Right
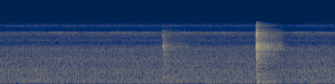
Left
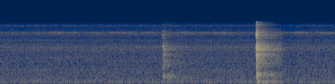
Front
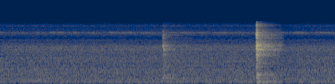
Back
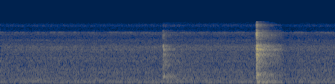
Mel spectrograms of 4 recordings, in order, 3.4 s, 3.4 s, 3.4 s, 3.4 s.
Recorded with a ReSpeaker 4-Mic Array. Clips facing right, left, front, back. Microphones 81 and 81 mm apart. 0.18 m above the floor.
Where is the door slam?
140° left, 1.0 m.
